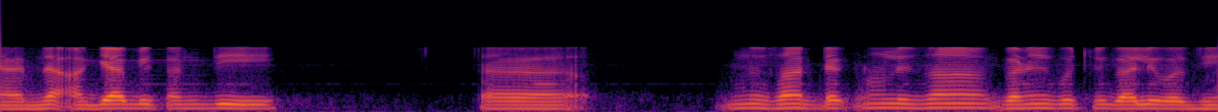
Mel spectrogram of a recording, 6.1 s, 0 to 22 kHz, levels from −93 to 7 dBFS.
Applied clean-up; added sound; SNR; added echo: neural separator model SepFormer DNS4.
